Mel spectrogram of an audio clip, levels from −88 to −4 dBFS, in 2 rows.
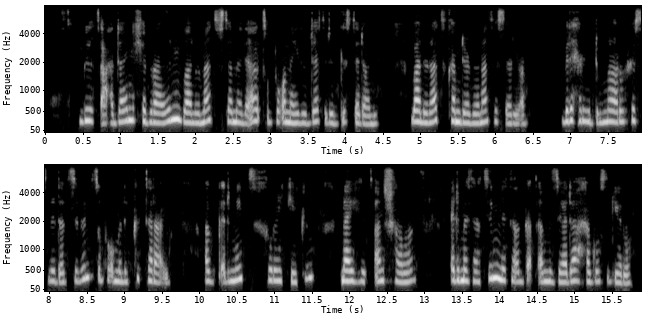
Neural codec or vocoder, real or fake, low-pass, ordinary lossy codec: codec, 16 kHz, 4.8 kbps, FACodec; fake; 7.2 kHz; Opus, 64 kbps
